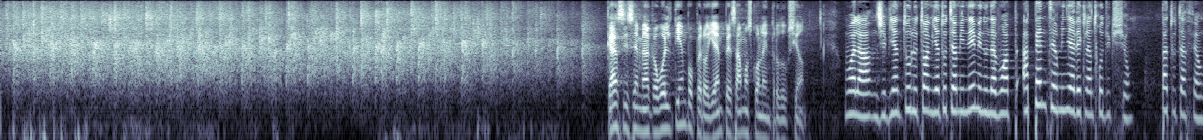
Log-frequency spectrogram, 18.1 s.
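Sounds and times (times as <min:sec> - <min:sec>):
audience applause: 0:00.0 - 0:09.0
speech: 0:09.1 - 0:18.0.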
